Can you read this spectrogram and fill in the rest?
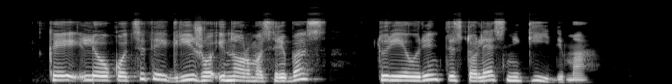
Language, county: Lithuanian, Vilnius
